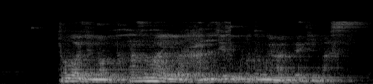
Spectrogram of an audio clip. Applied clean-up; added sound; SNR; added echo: neural separator model SepFormer DNS4.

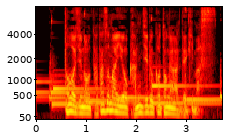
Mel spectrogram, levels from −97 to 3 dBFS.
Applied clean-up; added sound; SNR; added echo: none; none; none; none.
